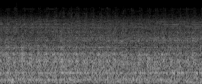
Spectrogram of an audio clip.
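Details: 2011 Honda Bros 150 motorcycle after shop repair of a customer-reported strange engine noise, test run: steady, even single-cylinder idle with a busy mechanical patter, no knocks or misses. Normal idle.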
